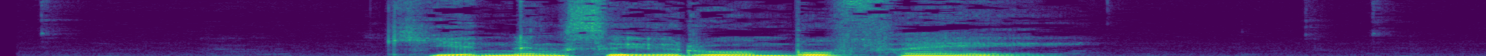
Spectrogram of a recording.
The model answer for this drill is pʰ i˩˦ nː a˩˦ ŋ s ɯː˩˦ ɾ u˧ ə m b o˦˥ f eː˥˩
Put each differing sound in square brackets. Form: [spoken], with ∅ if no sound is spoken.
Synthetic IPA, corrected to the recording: [kʰ] i˩˦ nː a˩˦ ŋ s ɯː˩˦ ɾ u˧ ə m b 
